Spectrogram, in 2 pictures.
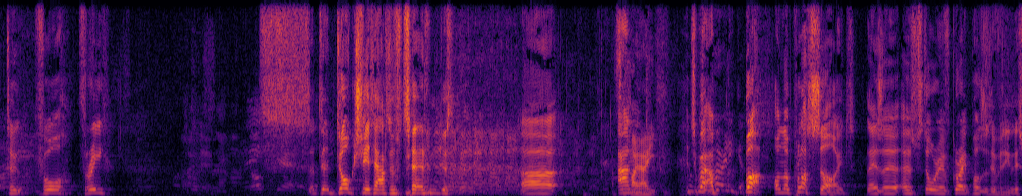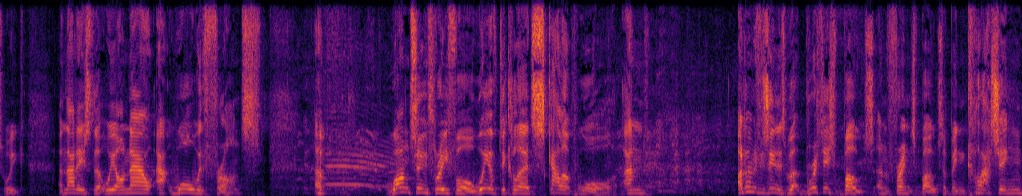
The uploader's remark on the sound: Record a Bugle at midnight in the woods. Recorded in front of about 1000 people at the beautiful End Of The Road Festival.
